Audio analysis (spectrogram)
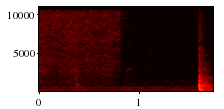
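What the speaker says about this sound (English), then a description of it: "Spray." Cooking spray hisses into a crock pot in a short burst that trails off, followed by a sharp clatter at the end.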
